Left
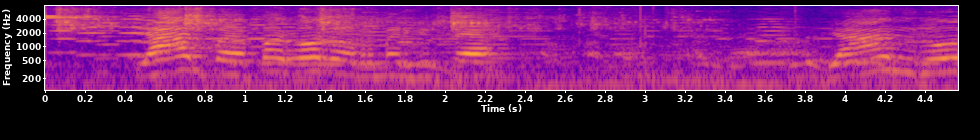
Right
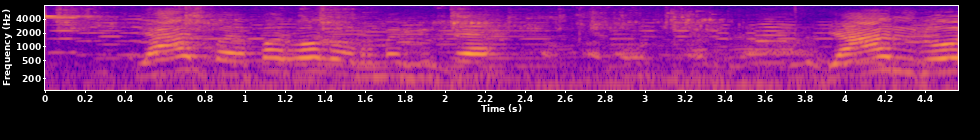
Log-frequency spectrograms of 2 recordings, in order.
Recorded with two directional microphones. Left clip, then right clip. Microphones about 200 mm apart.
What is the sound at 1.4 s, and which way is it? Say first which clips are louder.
Music: left 2 dB; 15° right (ahead or behind).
